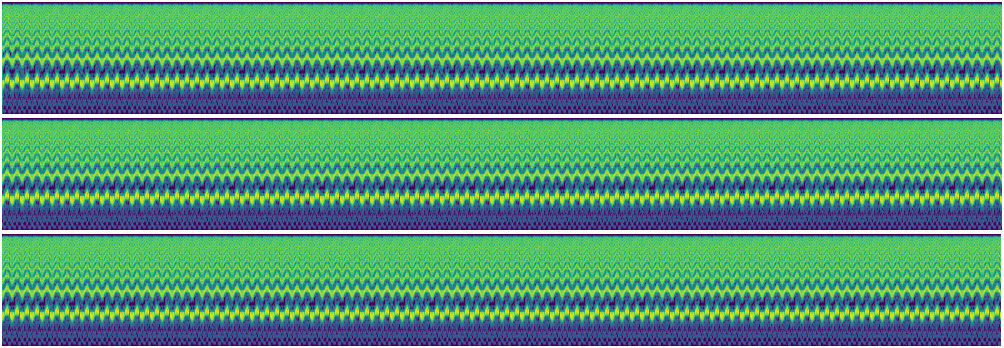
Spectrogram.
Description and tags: flanger alarm
Flangered tone. High-pitched and somewhat loud.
